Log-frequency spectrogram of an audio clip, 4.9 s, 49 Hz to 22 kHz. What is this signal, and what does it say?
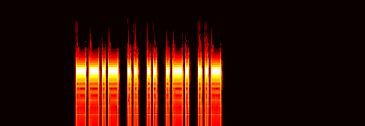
Morse code, heard as a keyed tone, about 28 wpm, 700 Hz. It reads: QIIRU
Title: Code Groups - 5 Letters - 28wpm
